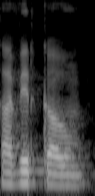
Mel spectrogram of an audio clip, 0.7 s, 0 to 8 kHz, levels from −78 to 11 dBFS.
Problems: none marked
